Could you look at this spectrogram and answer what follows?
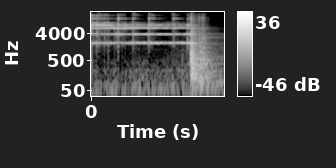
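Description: A small bell rings in several quick, bright pulses with a clear metallic tone, loud and close, then ends in a dull clunk and fades out.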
